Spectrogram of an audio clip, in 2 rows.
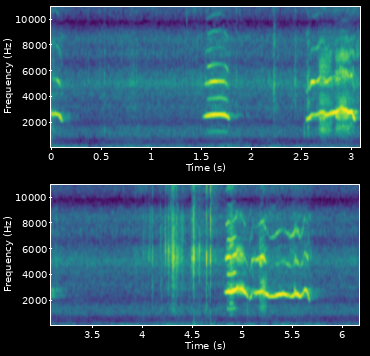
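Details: Osprey eating at a nest, Satakunta, Finland, August 2022: a series of sharp high whistled calls in uneven bursts, some single, some quick doubled phrases, with brief clicks and rustling between them.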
